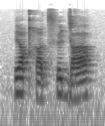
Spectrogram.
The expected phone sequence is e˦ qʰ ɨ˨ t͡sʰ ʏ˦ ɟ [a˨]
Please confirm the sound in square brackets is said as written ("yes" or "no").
no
